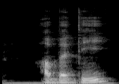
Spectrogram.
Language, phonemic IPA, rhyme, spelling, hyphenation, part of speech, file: Norwegian Bokmål, /abəˈdiː/, -iː, abbedi, ab‧be‧di, noun, NB - Pronunciation of Norwegian Bokmål «abbedi».ogg
- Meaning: an abbey (monastery headed by an abbot)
